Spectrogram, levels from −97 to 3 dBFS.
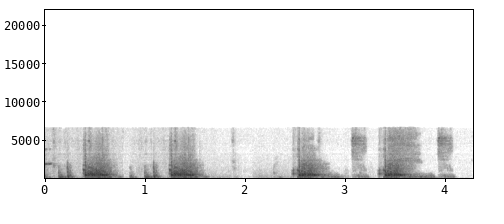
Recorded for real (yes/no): no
